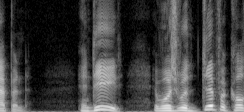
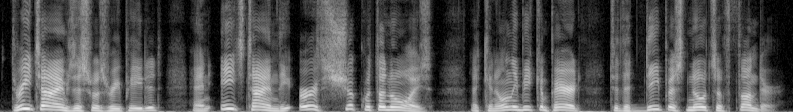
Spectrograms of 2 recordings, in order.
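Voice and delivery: ordinary delivery

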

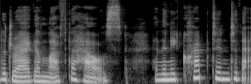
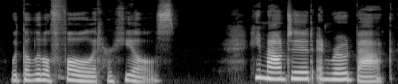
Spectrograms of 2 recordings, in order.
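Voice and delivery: usual speaking voice

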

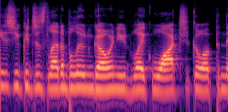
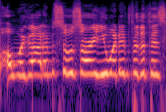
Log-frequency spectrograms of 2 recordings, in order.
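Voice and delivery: flustered rush; 11 semitones higher, faster than usual. Retold or imitated. Flustered apology while hugging.

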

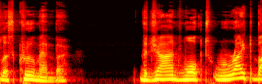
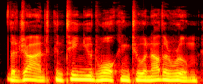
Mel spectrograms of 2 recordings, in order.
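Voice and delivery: usual speaking voice

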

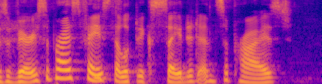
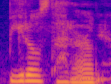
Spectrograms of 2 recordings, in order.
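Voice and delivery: whisper; 6 dB quieter than usual. Real, not acted.

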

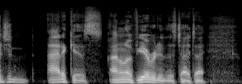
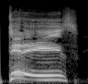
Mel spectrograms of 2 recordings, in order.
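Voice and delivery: "Titties" exclaimed high, like the clip; Trump; 11 semitones higher than usual. Retold or imitated. Showing how the cut-off clip sounds, high exclaimed "Titties". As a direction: blurt "Titties" high, opening with a hard T. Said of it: "it just sounds like he's saying".

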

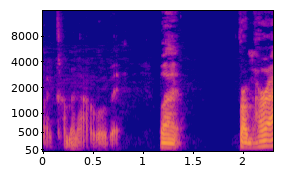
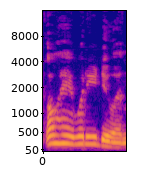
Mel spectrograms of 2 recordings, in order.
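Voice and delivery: casual mom; 7 semitones higher, faster than usual. Retold or imitated. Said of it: "she's just like".

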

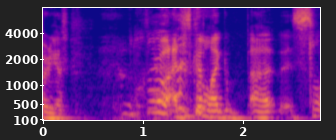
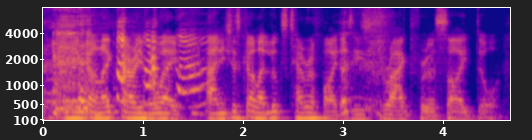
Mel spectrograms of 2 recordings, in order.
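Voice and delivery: ordinary talk

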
